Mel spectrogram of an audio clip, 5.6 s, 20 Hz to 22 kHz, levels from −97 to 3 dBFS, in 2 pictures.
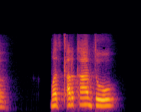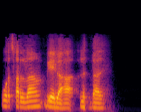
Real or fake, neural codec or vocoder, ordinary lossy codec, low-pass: fake; codec, 16 kHz, about 1 kbps, DyCAST, with the encoder's durations; MP3, 32 kbps; 7.2 kHz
